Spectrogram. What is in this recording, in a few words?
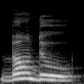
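"bandeau", French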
